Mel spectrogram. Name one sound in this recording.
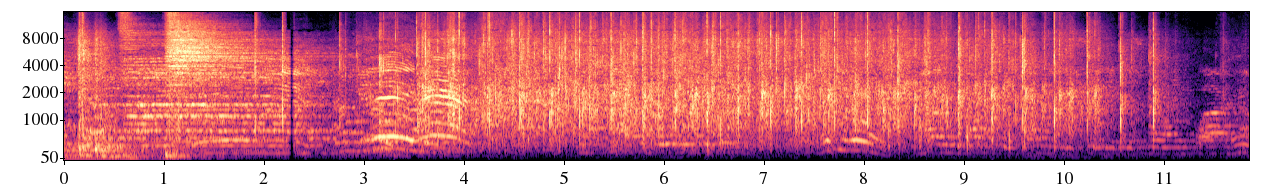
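A band and a crowd sing together in a large echoing hall.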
